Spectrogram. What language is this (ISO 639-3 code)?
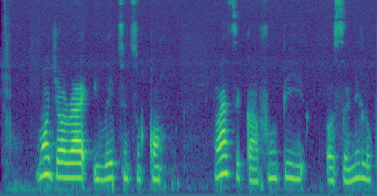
yor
